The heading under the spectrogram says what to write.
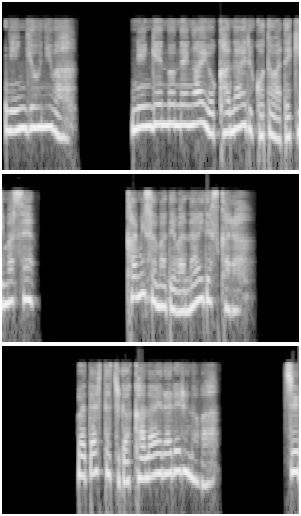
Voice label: DIALOGUE JP; M82A1

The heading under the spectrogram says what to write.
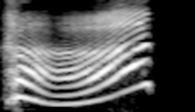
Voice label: Battle Shout; Asuna

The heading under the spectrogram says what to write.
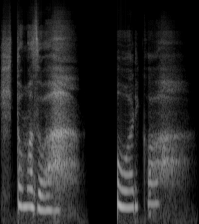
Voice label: BREAK, JP; CZ100

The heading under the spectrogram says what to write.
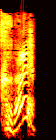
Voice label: Battle Shout; Iori; Swimsuit

